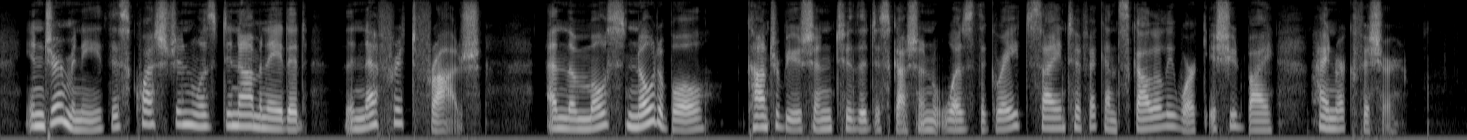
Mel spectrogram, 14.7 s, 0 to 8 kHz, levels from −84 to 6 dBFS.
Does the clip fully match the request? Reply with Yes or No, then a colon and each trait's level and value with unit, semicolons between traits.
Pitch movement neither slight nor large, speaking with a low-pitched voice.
No: average, 4.5 semitones; medium, 175 Hz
